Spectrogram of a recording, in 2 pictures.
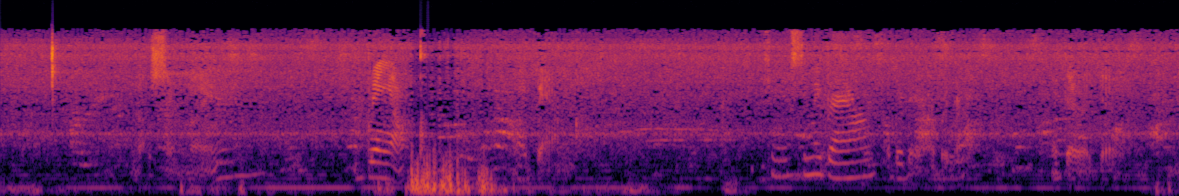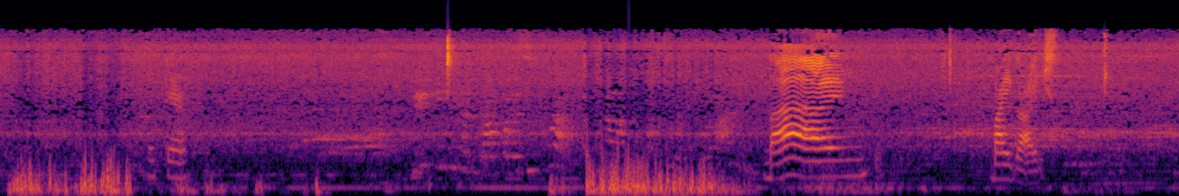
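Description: A young girl speaks softly and playfully close to a microphone.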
